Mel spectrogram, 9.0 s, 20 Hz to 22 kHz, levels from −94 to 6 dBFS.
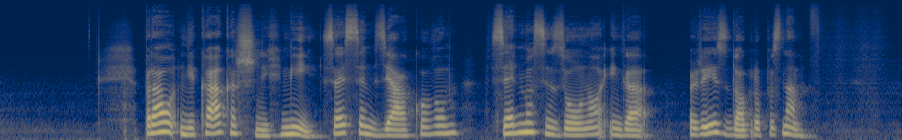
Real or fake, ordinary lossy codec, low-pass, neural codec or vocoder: fake; none; 19.8 kHz; autoencoder, 48 kHz, 32 numbers a frame, DAC-VAE, trained on Japanese speech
